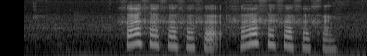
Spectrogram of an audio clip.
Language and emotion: Russian, positive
